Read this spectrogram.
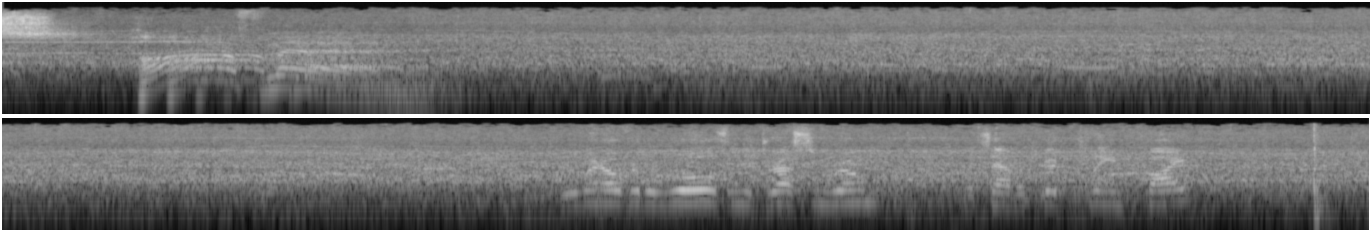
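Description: A large crowd cheers and roars steadily in a big hall.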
